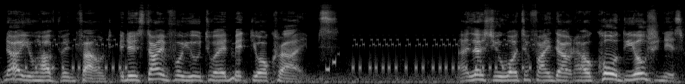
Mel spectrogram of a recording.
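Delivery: accusing sailor with a put-on Russian accent. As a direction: attempt a heavy Russian accent. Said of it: "a Russian accent, but we'll try it".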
